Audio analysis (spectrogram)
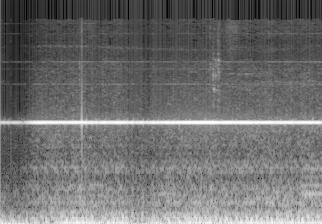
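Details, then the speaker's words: Long-haul truck on a cabbage run near Iwate: a steady high-pitched low-coolant alarm holds over the cab rumble; the driver suspects low radiator water despite checking before departure, and plans to stop and top up from a spare bottle. "これちょっとラジエーターの水不足だと思いますんでちょっと水量確認して補充する水があれば多分あると思いますわかんないけど"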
